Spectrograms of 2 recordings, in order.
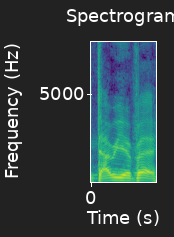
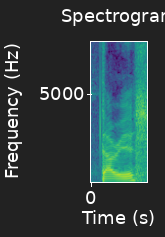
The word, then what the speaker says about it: Darius: different it says in the 4th year King Daria - that's Darius if you want to say his name wrong it came to be that the word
